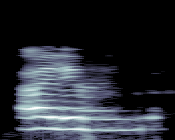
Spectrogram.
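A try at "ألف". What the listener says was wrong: हाँ, अलिफ को लंबा नहीं करेंगे, देखिए ऐसे अलिफ नहीं बोलेंगे, ऐसे बोलेंगे अलिफ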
